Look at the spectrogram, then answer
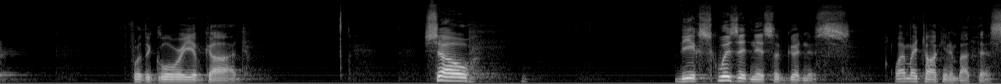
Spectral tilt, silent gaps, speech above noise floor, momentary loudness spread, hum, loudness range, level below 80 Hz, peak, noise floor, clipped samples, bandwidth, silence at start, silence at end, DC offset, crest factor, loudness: -5 dB/octave; none; 43 dB; 20 LU; none; 5 LU; -66 dBFS; -2 dBFS; -64 dBFS; under 0.1%; 18 kHz; 0 s; 0 s; 0.5%; 22 dB; -21 LUFS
